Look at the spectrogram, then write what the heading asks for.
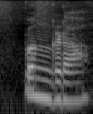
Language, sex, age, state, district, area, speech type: Punjabi, female, 45-60, Punjab, Jalandhar, rural, spontaneous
